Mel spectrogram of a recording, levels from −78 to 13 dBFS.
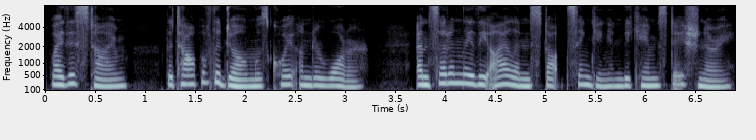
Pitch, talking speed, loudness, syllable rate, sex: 210 Hz, 185 wpm, -17 LUFS, 5.7 syllables/s, female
